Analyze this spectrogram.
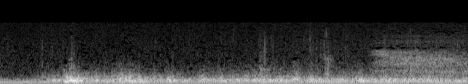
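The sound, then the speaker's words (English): A thunderstorm blowing up outside, heard from inside: deep, rolling thunder rumbles steadily with a louder crack near the start, while a constant hiss of rain fills the background. No voices are heard. “Oh, my, sounds like a storm blowing up outside, doesn't it, children?”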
